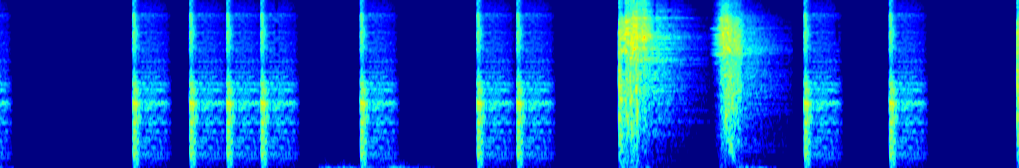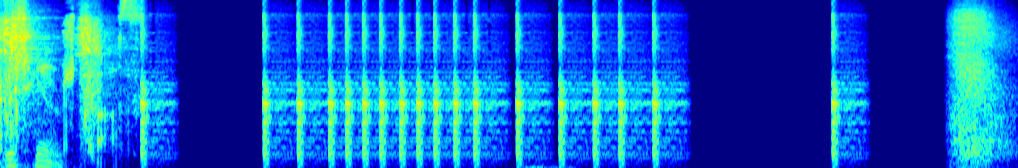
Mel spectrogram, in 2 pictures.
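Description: Short menu clicks and chimes sound in quick succession.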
